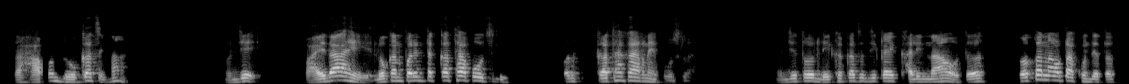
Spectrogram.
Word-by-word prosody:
तर - - -5
हा - - -1
पण 170 -1 -4
धोकाच 120 +10 0
आहे - - -11
ना? 165 - -9 1.0
म्हणजे 430 - -1 0.5
फायदा 190 +1 +6
आहे. 170 -11 +2 0.2
लोकांपर्यंत 170 +7 +2
कथा 190 +1 +4
पोहोचली, 150 -10 -3 0.6
पण 135 - -3 0.2
कथाकार 170 +3 +2
नाही 135 -4 -3
पोहचला. 90 - -18 0.9
म्हणजे 110 +8 -5
तो 155 - +5
लेखकाचं 145 +6 -3
जे 150 - -6
काही 150 -1 +3
खाली 130 - -1
नाव 130 +3 +2
होतं, - - +1 0.4
स्वतः 230 - +3
नाव 200 -2 +3
टाकून 155 -5 +1
देतात. 125 -1 -3
155 Hz, 150 wpm, -22 LUFS, 130-180 Hz, 1.0 s, फायदा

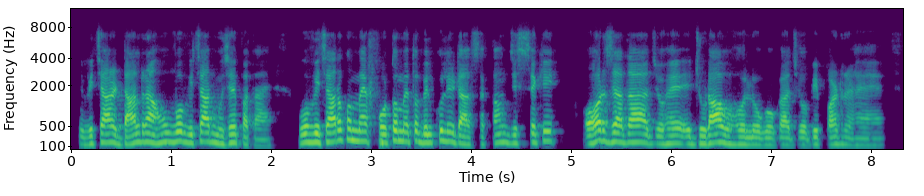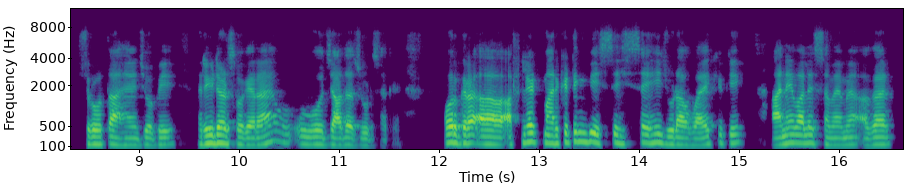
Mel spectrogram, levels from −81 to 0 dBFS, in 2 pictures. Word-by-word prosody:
विचार 165 +5 +2
डाल 155 - +4
रहा 175 0 +4
हूँ, 170 +4 0
वो 185 - +4
विचार 175 +2 +2
मुझे 155 +2 +1
पता 125 -8 -4
है। 105 - -12 0.3
वो 165 +2 +3
विचारों 175 +3 +4
को 215 - +2
मैं 190 -2 +3
फ़ोटो 160 +3 +2
में 185 -2 +1
तो 190 - 0
बिल्कुल 160 +4 +1
ही 180 - 0
डाल 140 -4 +3
सकता 130 +4 -8
हूँ 165 0 -3
जिससे 150 +2 -3
कि 190 +4 -2 0.4
और 200 +3 +6
ज़्यादा 170 -2 +4
जो 140 - -1
है 145 -1 0
जुड़ाव 150 +4 +4
हो 135 +1 0
लोगों 125 -1 -1
का 125 +1 0
जो 125 0 -5
भी 130 - -3
पढ़ 130 +1 0
रहे 120 -2 -7
हैं 115 0 -12 0.3
श्रोता 135 -1 0
हैं, 120 0 -5
जो 125 +1 -5
भी 125 +1 -4 0.3
रीडर्स 150 0 +2
वग़ैरह 125 0 0
हैं - - -2
वो 135 -4 -5
ज़्यादा 120 +1 +1
जुड़ 115 -2 -8
सकें। - - -21 0.5
और 165 +1 +5
ग्रा 155 0 +4
अ, 135 -3 +4
एफ़िलिएट 170 +1 0
मार्केटिंग 170 +4 -1
भी 175 - +2
इससे 155 0 -4
इससे 150 +4 -6
से - - 0
ही 165 - -1
जुड़ा 135 -3 -1
हुआ 120 -1 -1
है 125 - -1
क्योंकि 155 +2 -8 0.3
आने 145 +6 +2
वाले 155 0 +1
समय 130 -5 -6
में 130 +1 -4
अगर 130 +2 -2
150 Hz, 240 wpm, -20 LUFS, 130-165 Hz, 0.5 s, और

